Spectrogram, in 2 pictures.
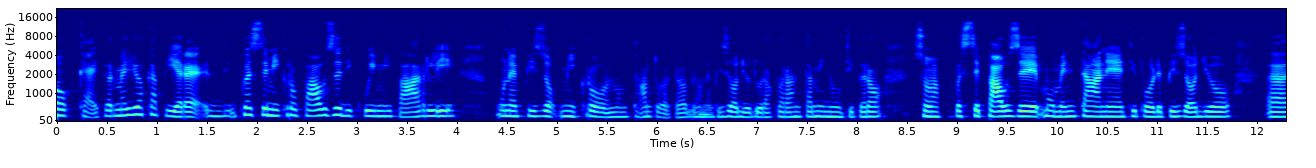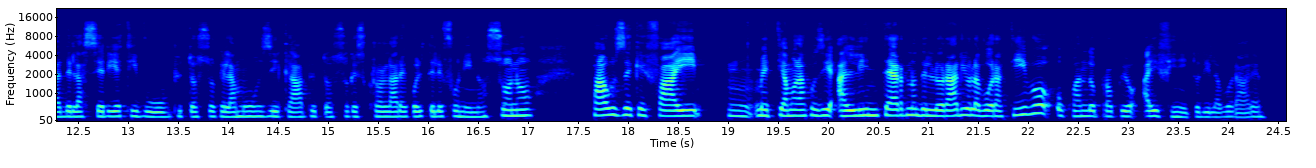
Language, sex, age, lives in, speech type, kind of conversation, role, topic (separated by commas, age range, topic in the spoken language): Italian, female, 40-44, Italy, conversation, advice, advisor, Come posso riuscire a rilassarmi a casa anche quando ho tempo libero?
